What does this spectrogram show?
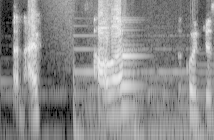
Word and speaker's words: Palak: The Starbucks barista getting your name wrong, or your friends calling you Palak instead of Palak?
